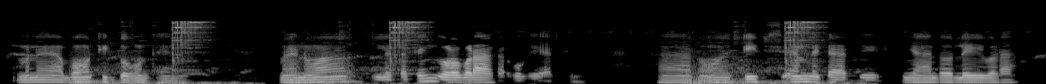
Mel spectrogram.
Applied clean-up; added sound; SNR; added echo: classical method Wiener filter.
